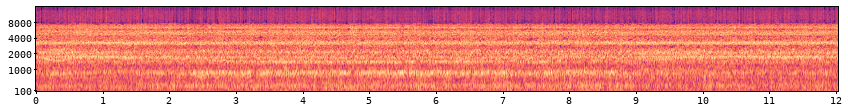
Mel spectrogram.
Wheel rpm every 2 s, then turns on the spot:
230, 210, 210, 210, 220, 230.
none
